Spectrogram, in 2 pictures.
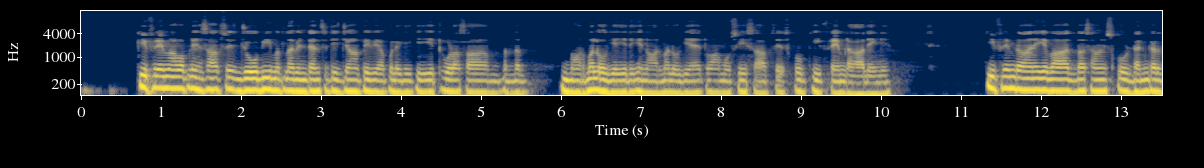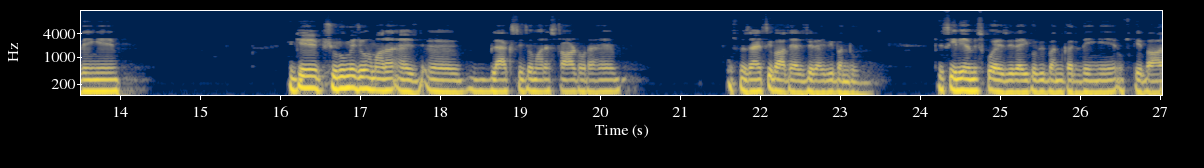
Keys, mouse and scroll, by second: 2.0 click, 2.9 click, 4.4-7.0 drag, 13.7 click, 14.7-17.8 drag, 25.0 Left, 26.9 Left.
